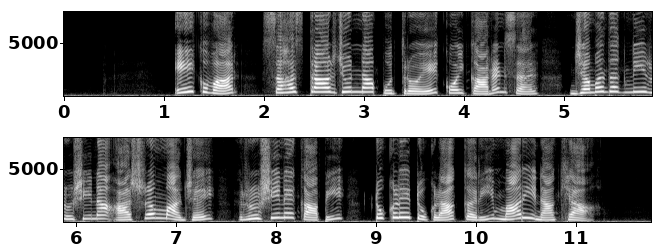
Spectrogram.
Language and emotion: Gujarati, neutral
